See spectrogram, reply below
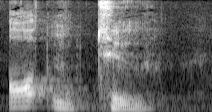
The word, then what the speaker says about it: oughtn't to: By the way, listeners, you may have been surprised at the pronunciation of oughtn't to. Yes, it does sound funny, but that's what it is.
